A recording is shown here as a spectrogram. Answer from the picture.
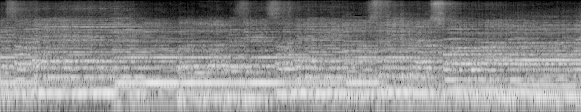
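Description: Live gospel worship music: several voices singing with a band over long held chords.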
